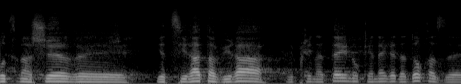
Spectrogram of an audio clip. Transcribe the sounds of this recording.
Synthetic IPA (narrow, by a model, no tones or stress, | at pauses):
ut͡smeaʃe̞ʁ | jet͡siʁat̪aviʁa | mipχinat̪e̞jnukeneɡe̞d̪ad̪o̞χaze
